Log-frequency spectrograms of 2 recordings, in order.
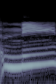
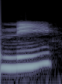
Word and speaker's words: knee: groups of words here knee knife knot and no here in all the four words K is silent okay even though K is written here we are not pronouncing it we say knee knife not and no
